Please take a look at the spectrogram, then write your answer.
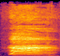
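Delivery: a high, sharp gasp of disbelief; real thrilled gasp; surprised gasp. Real, not acted. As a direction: gasp as she reads the title. Discovers which book she got.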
